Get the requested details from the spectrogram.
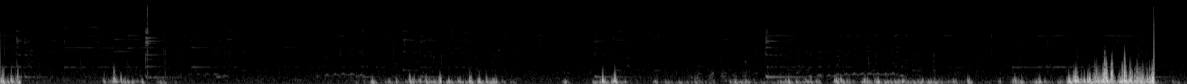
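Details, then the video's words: Goats recorded on 12 April 2023, bleating in short wavering bursts with low rumbling noise between calls, faint cowbell tones ringing now and then in the background. "Capre 12 aprilie 2023"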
